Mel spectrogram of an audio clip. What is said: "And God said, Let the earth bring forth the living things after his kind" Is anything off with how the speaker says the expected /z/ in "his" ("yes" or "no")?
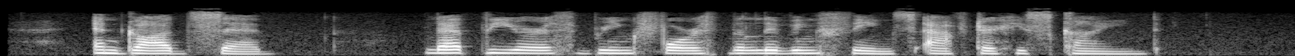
yes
